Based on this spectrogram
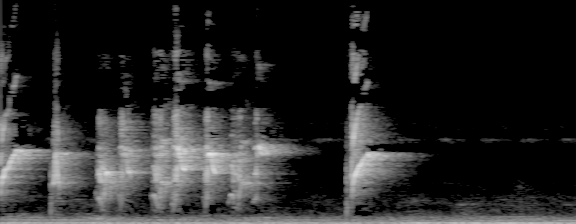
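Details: Long-tailed shrike in busy song rich in mimicked phrases: a high thin whistle, a rapid run of sharp chirps and squeaky notes, a pause, then one more rising whistle, with faint low hum beneath.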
